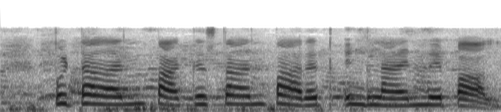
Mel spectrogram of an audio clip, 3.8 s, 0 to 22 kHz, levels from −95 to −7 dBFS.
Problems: constant background noise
